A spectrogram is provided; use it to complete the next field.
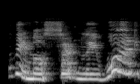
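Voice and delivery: high, very loud, shrill, indignant, offended cry. Mrs. Gloop contradicts Mr. Wonka in the story, indignant. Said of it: "cried Mrs. Gloop indignantly".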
